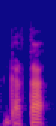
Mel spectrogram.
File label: "garta", Apatani; Material Culture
